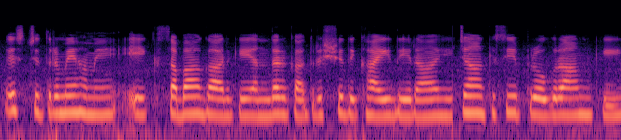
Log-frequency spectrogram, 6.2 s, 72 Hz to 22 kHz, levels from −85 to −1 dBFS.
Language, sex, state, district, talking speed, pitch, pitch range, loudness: Hindi, female, Maharashtra, Chandrapur, 155 wpm, 205 Hz, 195-215 Hz, -24 LUFS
